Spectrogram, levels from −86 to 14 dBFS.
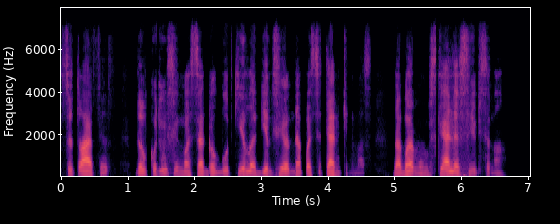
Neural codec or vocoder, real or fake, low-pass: codec, 44.1 kHz, 2.6 kbps, DAC; fake; 7.2 kHz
